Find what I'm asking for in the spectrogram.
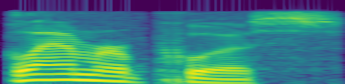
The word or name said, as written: glamour-puss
